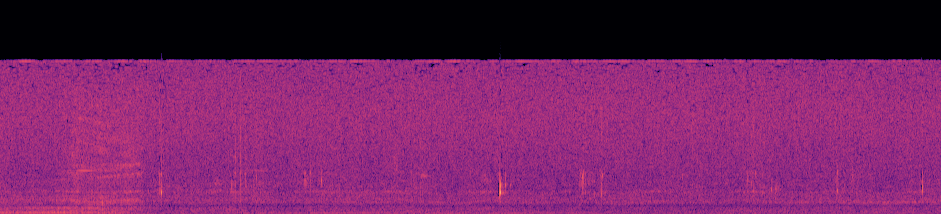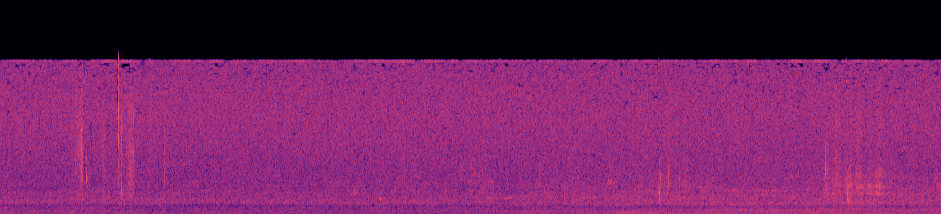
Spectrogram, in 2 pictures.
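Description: Water swished gently around a black plastic gold pan as concentrates are worked down to show the gold, with a few small clicks over a low steady hum.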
